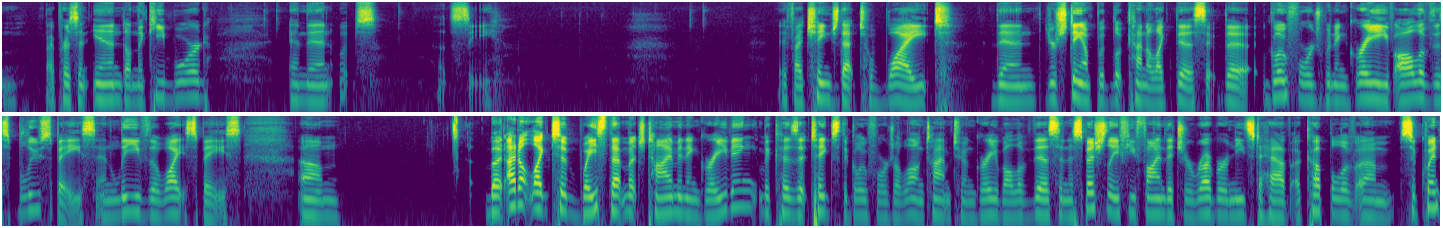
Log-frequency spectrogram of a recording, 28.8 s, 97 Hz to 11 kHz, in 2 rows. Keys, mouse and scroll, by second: 0.8 End, 2.8 click, 5.8 ctrl+shift+z, 7.0 click, 26.0 click.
